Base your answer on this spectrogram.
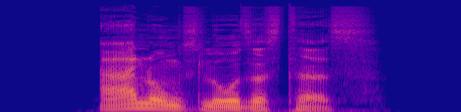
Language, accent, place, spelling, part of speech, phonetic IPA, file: German, Germany, Berlin, ahnungslosestes, adjective, [ˈaːnʊŋsloːzəstəs], De-ahnungslosestes.ogg
- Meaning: strong/mixed nominative/accusative neuter singular superlative degree of ahnungslos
